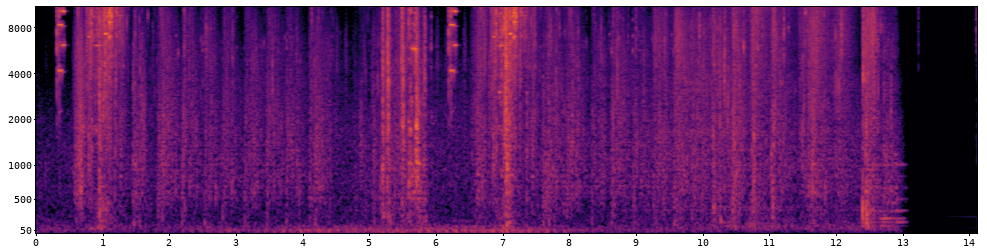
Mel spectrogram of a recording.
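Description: Footsteps crunch on snow and hard ground.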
